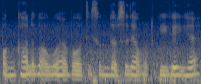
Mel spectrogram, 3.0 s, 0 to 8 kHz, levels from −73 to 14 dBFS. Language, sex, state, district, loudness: Hindi, female, Punjab, Pathankot, -15 LUFS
